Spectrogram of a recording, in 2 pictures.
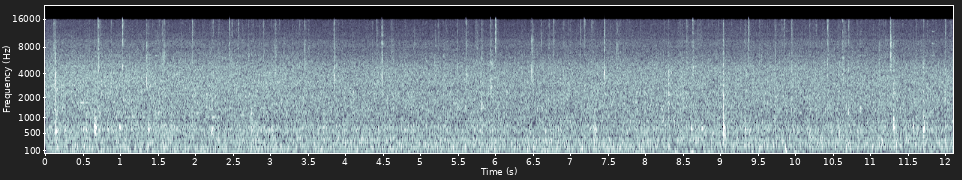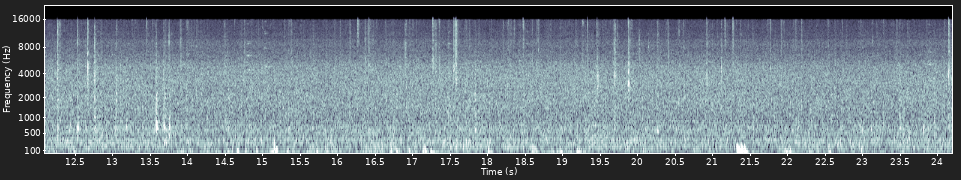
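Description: Rain falling steadily, an even hiss with scattered drops ticking close by.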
